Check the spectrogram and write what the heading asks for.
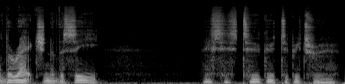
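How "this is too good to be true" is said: to himself. Acted. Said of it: "Hiccup said to himself".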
